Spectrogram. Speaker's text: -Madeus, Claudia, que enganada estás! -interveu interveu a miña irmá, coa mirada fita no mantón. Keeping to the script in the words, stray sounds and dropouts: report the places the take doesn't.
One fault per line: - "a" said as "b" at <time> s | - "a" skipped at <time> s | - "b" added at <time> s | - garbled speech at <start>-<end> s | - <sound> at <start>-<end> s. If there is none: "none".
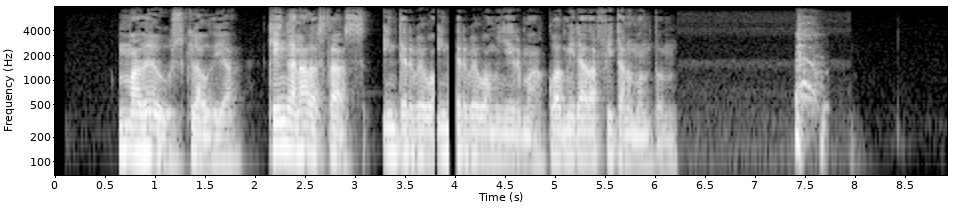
- dropout at 3.9-4.0 s
- cough at 7.4-7.8 s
